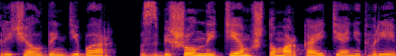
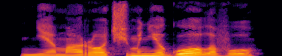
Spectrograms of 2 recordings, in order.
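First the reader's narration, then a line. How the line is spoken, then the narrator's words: Growled. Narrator (Russian): прорычал чародей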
